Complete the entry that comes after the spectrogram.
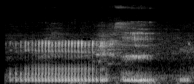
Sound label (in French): Koala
